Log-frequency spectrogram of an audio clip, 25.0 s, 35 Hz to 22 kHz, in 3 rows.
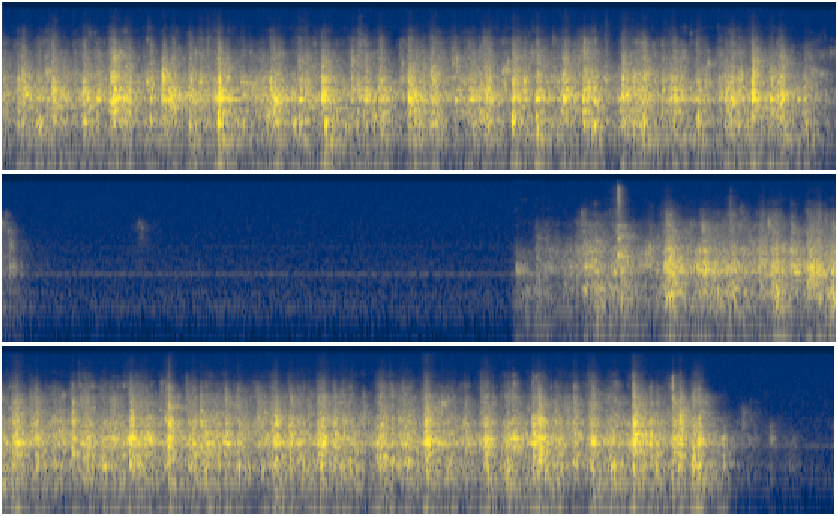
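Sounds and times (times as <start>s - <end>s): washing machine drum turning: 0.0s - 8.2s, 13.5s - 24.0s.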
